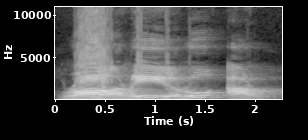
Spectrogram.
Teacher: Bertemu dengan al-hanak al-a'la dari gusi yang atas yang cembung, ra ri ru ar. Dan sifatnya perlu diketahui dia jahr, maka tidak bocor seperti hams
